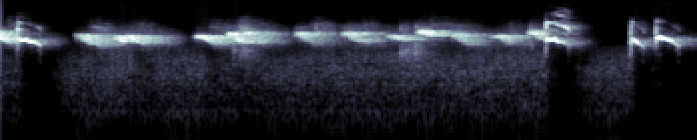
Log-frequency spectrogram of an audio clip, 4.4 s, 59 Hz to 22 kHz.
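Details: Oriental white-eye kept in a cage as a hobby bird, in build-up form, recorded 19 September 2022: an almost continuous stream of high, sweet twittering with sharp downslurred whistles near the end.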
